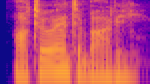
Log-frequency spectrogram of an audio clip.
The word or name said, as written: autoantibody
